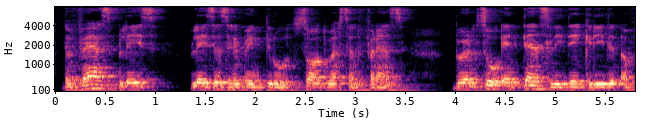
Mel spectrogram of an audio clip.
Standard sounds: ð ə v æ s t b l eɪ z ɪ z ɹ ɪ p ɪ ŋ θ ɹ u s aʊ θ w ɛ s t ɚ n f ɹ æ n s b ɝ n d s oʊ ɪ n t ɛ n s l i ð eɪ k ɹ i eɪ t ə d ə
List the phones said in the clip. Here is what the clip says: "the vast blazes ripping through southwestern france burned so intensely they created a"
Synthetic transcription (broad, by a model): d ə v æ s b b l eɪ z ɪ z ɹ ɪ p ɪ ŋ t ɹ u s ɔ t w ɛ s t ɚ n f ɹ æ n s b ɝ n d s oʊ ɪ n t ɛ n s l i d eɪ k ɹ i eɪ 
